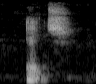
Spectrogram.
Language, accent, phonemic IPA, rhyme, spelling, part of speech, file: English, Southern England, /ɛt͡ʃ/, -ɛtʃ, etch, verb / noun, LL-Q1860 (eng)-etch.wav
